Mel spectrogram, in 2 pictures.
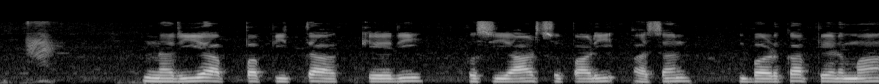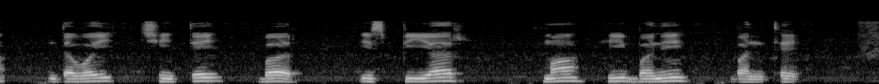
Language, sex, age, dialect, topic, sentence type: Chhattisgarhi, male, 18-24, Western/Budati/Khatahi, agriculture, statement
